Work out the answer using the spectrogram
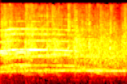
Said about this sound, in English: Thank you very much, Andrew. Shall we give Andrew a round of applause?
